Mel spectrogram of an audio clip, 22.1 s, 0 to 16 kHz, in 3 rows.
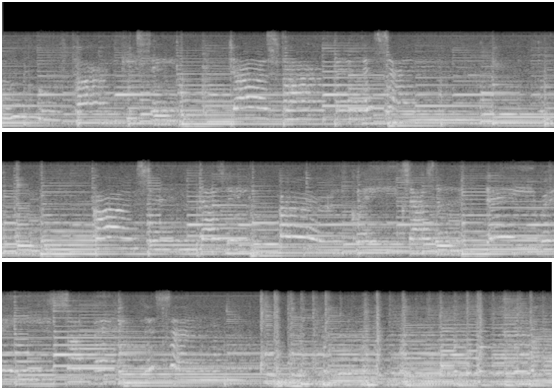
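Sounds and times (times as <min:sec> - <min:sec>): picked banjo: 0:00.0 - 0:22.0
strummed acoustic guitar: 0:00.0 - 0:22.0
upright bass: 0:00.0 - 0:22.0
bowed fiddle melody: 0:19.0 - 0:22.0.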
